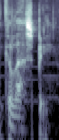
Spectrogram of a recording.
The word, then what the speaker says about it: Gillespie: say it right Dizzy Gillespie um pie is how I would say it Gillies pie oh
